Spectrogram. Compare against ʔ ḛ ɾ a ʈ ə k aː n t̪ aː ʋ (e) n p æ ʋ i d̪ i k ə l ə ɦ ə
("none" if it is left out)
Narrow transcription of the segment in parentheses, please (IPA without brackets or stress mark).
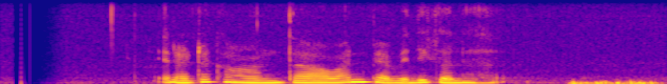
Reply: a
